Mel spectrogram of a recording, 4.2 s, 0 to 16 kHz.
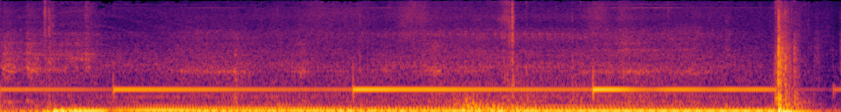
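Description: A car's warning chime sounding steadily, re-struck about once every second and a bit; about a third of a second in, the 2016 Cadillac ATS-V's twin-turbo V6 starts with a brief flare and settles into a steady low idle. A sharp click comes near the end.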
